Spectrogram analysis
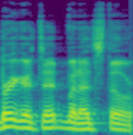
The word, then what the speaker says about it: Bridgerton: guy who left Biggerton go over there to Edmonton? Bridgerton? Yeah, there we go. Bridgerton.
